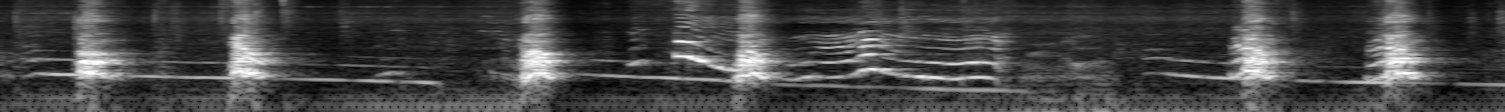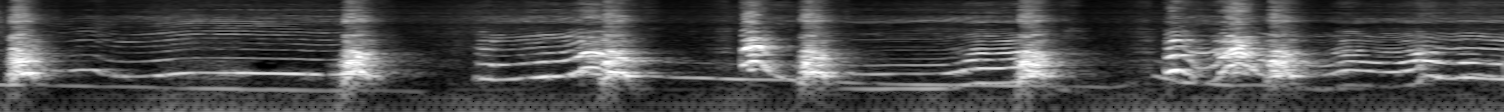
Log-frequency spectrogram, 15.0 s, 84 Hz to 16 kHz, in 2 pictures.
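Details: A 12-year-old Australian Shepherd 'singing the blues': long sliding howls that glide slowly downward, repeated in phrases every few seconds, with warbling higher notes between. Sharp percussive hits sound throughout.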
